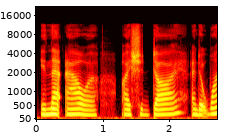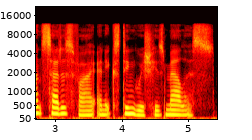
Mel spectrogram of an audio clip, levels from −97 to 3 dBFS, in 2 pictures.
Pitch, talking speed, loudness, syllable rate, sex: 180 Hz, 155 wpm, -20 LUFS, 4.2 syllables/s, female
